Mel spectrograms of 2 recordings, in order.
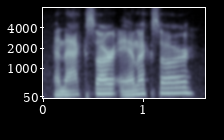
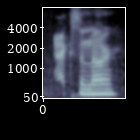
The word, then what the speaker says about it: Axanar: He's there generally for, I'm not sure I'm going to pronounce it correctly, Anaxar? You know what I'm saying? Axanar. Axanar.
